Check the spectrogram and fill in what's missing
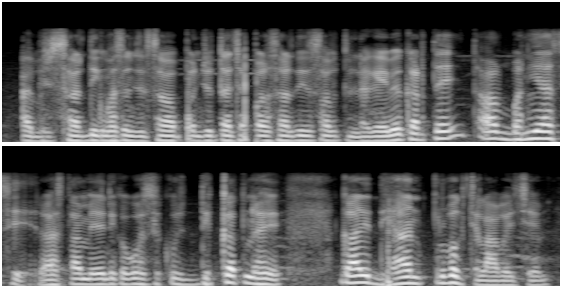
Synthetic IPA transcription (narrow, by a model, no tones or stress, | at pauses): əbʱisəɾd̪ikbʱəs̬əbd͡ʒesəbəpːənd͡ʒut̪at͡ʃʰɛpəɾsəɾd̪isəb̪ləɡɛbekəɾt̪ɛt̪ɔɾbənijasʰeɾast̪ameenikəkosekut͡ʃʰd̪ikːət̪nəɦɛɡaɾid̪ʱjanpuɾbəkt͡ʃəlabɛt͡ʃʰɛ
